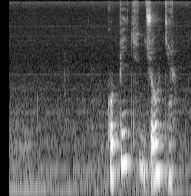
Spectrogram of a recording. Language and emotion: Russian, sad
